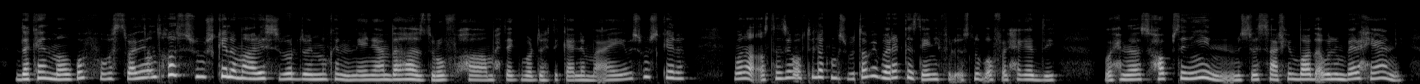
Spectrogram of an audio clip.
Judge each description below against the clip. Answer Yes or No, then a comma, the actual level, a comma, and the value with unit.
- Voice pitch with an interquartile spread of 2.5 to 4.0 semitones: No, average, 4.4 semitones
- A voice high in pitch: Yes, high, 240 Hz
